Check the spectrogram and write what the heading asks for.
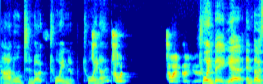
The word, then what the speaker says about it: Toynbee: Arnold Toynbee, yeah.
